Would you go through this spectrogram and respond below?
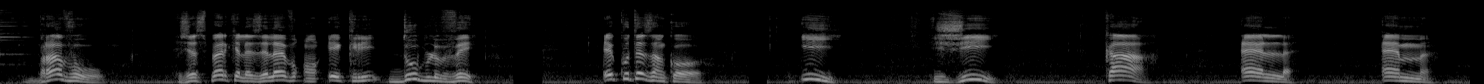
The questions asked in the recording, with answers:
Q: I, J, K L M.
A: J'espère que les élèves ont écrit N.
